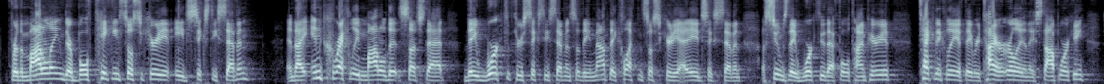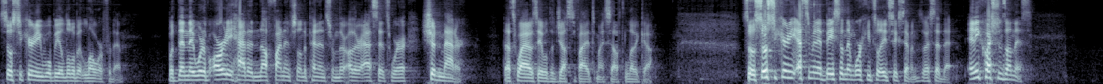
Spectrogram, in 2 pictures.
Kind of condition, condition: setting, live audience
